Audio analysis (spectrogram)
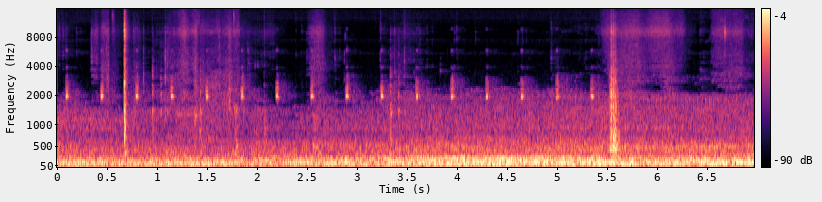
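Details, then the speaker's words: Daihatsu Sigra at its 20,000 km service, in 4th gear over an uneven road where the front previously knocked: only low road rumble and a few light ticks, no knocking or rattling; front-end noise fixed after service. "ini ada jalan yang gak rata nih ya posisinya seperti ini tapi ini bener-bener nggak bunyi udah udah rapi ya jadi nggak ada nggak ada suara waduh mantap banget nih"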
